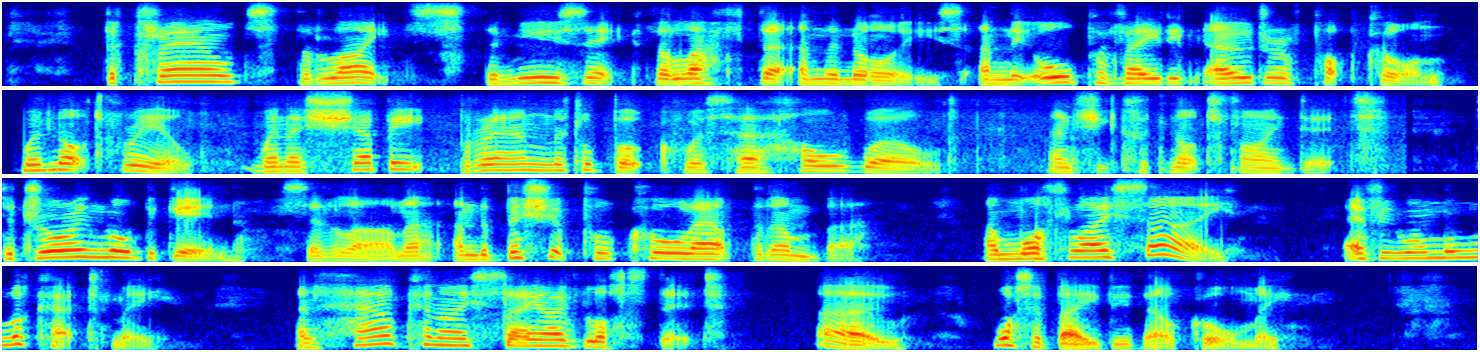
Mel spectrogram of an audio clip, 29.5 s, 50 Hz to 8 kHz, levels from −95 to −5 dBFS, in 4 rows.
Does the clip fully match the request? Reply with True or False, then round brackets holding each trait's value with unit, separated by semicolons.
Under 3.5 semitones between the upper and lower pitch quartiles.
False (5.2 semitones)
